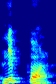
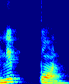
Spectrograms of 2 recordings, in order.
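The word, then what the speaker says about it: にっぽん: देखो यहाँ पर कैसे sound I, निप्पॉन, it means ये छोटा tsू है और ये पो है, हो के ऊपर, हो के ऊपर मारू है, सर्कल है, राइट। तो दिस इज पो, तो निप्पॉन, निप्पॉन, ओके।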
